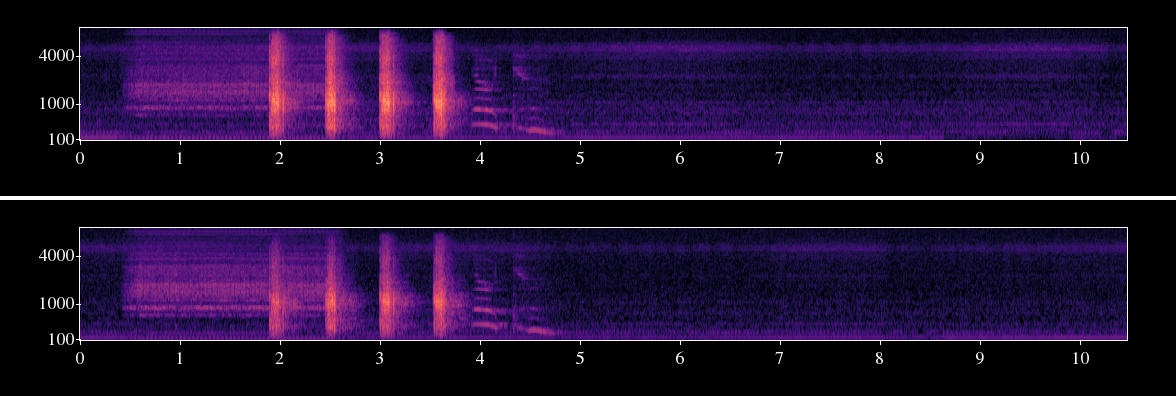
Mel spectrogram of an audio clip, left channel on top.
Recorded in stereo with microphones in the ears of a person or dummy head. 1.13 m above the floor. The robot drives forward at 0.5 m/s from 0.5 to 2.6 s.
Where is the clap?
45° left (ahead or behind), 0.6 m; by 3.8 s 55° left (ahead or behind), 0.5 m.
